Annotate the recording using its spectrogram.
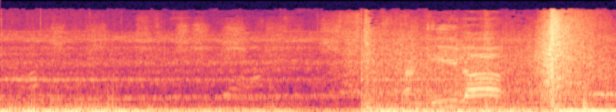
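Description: Television show sound bed: a steady low rumbling score, with a brief voice about four seconds in and a short whoosh near the end as the picture cuts.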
